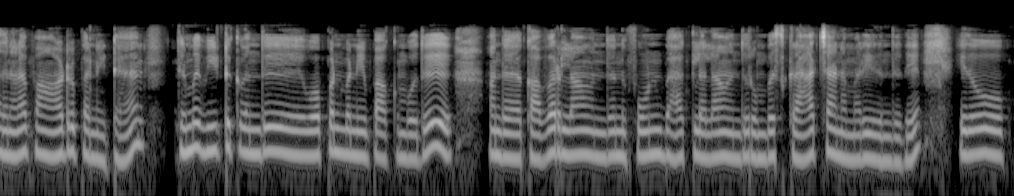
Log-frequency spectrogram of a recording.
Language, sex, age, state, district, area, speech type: Tamil, female, 30-45, Tamil Nadu, Mayiladuthurai, urban, spontaneous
